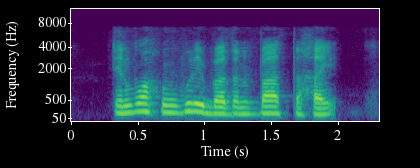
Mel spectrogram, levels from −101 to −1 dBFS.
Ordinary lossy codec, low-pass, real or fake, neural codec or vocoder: AAC, 48 kbps; 7.2 kHz; fake; codec, 16 kHz, 1.1 kbps, Voila-Tokenizer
